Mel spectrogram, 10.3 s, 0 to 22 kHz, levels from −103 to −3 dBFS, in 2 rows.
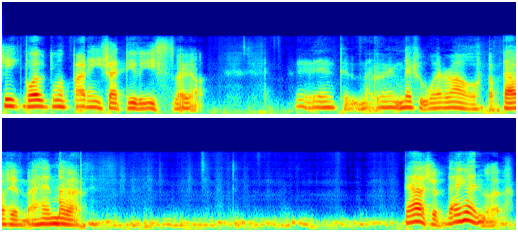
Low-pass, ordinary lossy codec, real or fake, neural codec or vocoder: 7.2 kHz; none; fake; codec, 16 kHz, 0.5 kbps, FreqCodec, larger model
